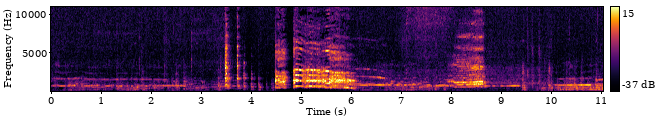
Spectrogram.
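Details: Columbian Rock chickens, a rare brown-egg breed kept as a purebred breeder flock, give a busy mix of low repeated clucks and murmurs. Two loud, harsh crows break through near the middle, and more clucking follows.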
